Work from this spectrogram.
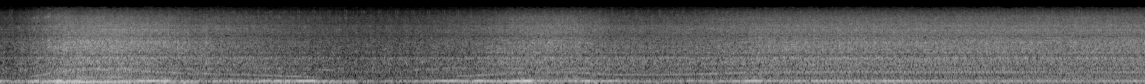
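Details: Engine idles then revs and settles with faint rattle and exhaust popping after each rev; owner reports serious performance loss and poor mpg and suspects an exhaust leak, not confirmed.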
